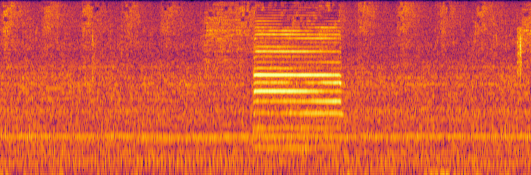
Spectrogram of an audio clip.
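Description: Fuel truck in a car wash video game pulls in and sounds one clear horn blast of about a second, loud over a steady engine and traffic drone.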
